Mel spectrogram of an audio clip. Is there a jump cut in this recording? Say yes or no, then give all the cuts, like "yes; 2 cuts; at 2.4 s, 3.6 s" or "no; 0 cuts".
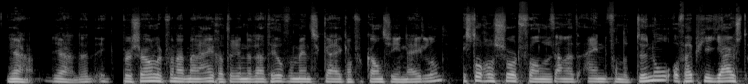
yes; 5 cuts; at 1.1 s, 2.2 s, 3.5 s, 4.7 s, 5.5 s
